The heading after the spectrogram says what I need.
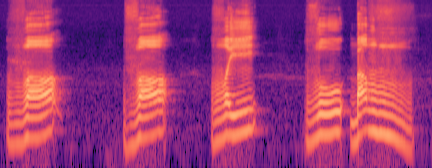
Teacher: Cara bacanya adalah ujung lisan ketemu dengan ujung gigi seri atas. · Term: huruf dha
